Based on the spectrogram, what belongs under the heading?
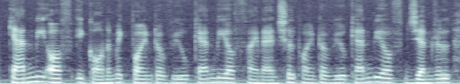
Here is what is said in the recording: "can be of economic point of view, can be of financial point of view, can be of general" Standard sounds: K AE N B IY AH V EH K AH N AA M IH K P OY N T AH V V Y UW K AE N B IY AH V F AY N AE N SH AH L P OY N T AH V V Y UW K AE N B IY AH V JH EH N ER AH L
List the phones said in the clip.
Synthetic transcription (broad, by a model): K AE N B IY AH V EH K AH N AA M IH K P OY N T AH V V Y UW K AE N B IY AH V F AY N AE N SH AH L P OY N T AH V V Y UW K AE N B IY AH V JH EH N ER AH L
